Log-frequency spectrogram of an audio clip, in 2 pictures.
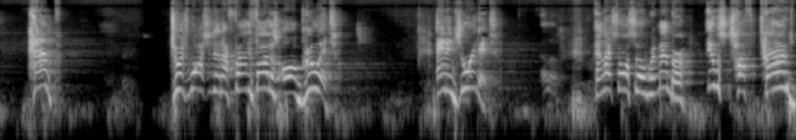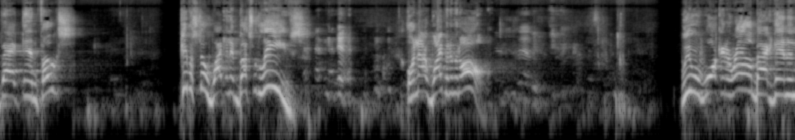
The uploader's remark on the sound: the keynote address at the Florida Medical Cannabis Conference on February 22, 2020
